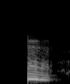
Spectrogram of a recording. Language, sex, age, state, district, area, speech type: Manipuri, male, 30-45, Manipur, Kangpokpi, urban, conversation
